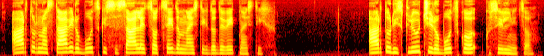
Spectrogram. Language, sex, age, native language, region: Slovenian, female, 30-49, Slovenian, Central Slovenia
